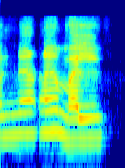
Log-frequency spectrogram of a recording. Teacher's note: عین کو جماؤ کے ساتھ، نعمل، عین کو عین کی طرح، اس کو الف کی طرح نہیں پڑھنا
